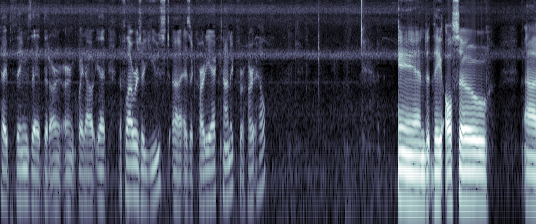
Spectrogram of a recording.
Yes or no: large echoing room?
no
